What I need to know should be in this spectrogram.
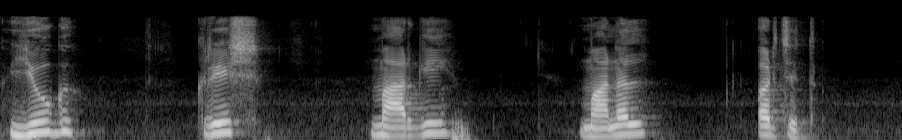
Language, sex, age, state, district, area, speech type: Gujarati, male, 18-30, Gujarat, Anand, urban, spontaneous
